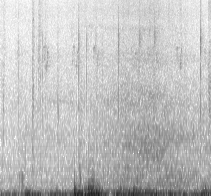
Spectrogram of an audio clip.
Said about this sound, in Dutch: Sorry van de wind.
